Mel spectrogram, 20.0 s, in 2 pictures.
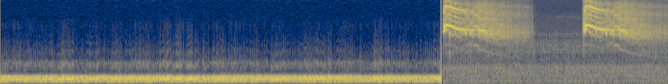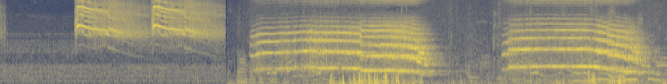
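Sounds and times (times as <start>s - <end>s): eagle screaming calls: 6.6s - 8.0s, 8.8s - 10.1s, 11.2s - 16.6s, 17.6s - 19.9s
elephant trumpeting: 6.6s - 8.0s, 8.8s - 10.1s, 11.2s - 16.6s.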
